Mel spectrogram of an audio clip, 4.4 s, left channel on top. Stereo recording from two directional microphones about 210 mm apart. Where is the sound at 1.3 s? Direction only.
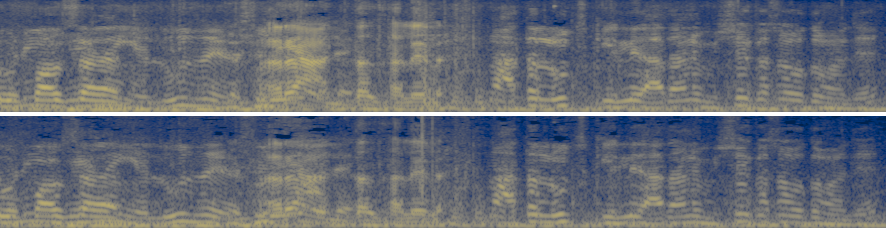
15° right (ahead or behind).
